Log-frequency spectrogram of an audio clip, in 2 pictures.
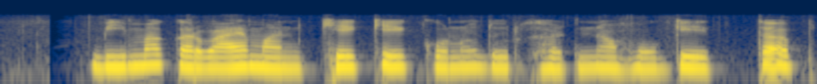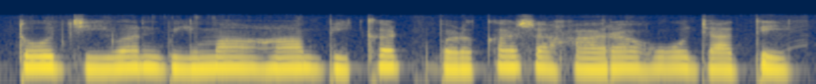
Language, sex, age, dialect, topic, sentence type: Chhattisgarhi, female, 18-24, Western/Budati/Khatahi, banking, statement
